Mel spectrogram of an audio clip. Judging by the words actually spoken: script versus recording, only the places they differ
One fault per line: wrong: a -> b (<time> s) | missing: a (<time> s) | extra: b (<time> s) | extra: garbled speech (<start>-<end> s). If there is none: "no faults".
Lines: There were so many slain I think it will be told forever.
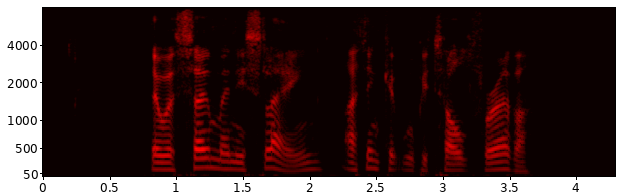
no faults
